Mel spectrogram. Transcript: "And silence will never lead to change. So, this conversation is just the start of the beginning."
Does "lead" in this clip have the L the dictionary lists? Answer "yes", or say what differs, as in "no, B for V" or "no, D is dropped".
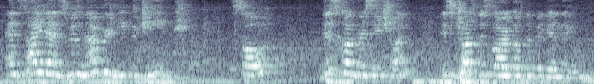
no, N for L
